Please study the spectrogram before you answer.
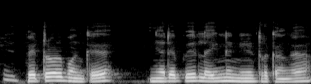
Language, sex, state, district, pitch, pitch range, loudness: Tamil, male, Tamil Nadu, Namakkal, 150 Hz, 145-160 Hz, -13 LUFS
